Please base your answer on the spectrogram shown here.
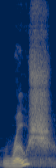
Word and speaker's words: Roch: we have on our butcher their names because they're French but it's Roche but we'll call him Roach throughout so roach is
